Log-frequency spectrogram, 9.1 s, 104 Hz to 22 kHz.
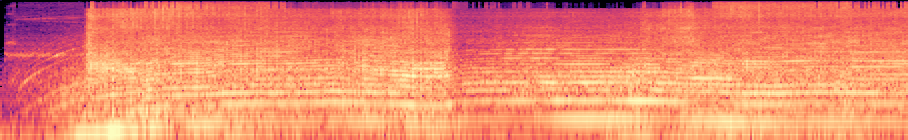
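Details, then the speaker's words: Kobalt 24V brushless planer with freshly swapped, very sharp double-sided blades. It whines up high, then bogs into a heavy rasping cut even at minimum depth because the blades were set too deep. "she's cutting out guys but um i've set the blades too deep so even on the very like minimal we're supposed to be nothing it planes a lot"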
